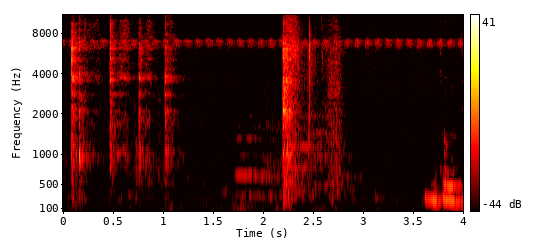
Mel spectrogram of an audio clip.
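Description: Metal kitchenware clinking: several sharp knocks of utensils against aluminium pots in the first second, and a louder clank about two seconds in.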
